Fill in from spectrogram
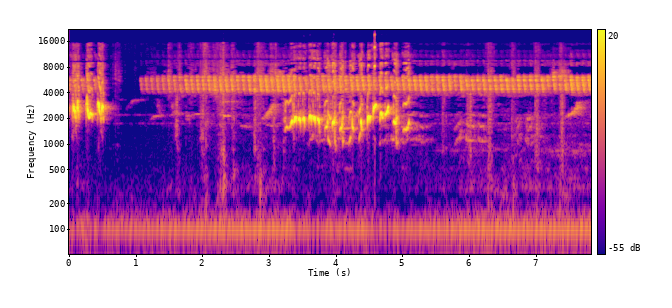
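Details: A brief whistle burst, then a lull, then a tight cluster of chattering, tumbling notes from a Greater green leafbird in ngentrok-style song, with a steady shrill drone and faint low hum beneath.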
